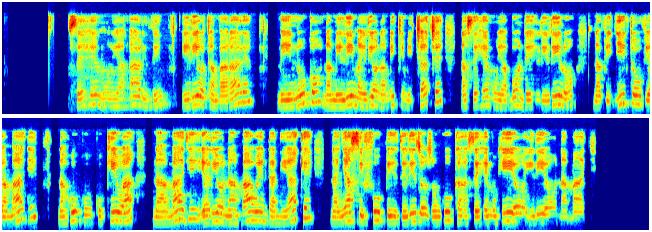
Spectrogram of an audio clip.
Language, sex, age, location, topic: Swahili, female, 50+, Dar es Salaam, agriculture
